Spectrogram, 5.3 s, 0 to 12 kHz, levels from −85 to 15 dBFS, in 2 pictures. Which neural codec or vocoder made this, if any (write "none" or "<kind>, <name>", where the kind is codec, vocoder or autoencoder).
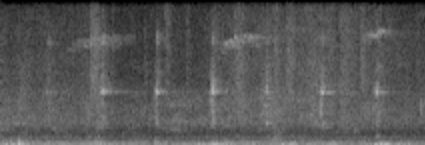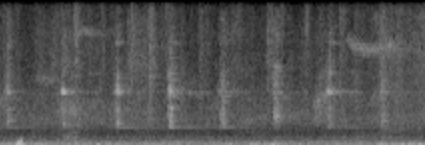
none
